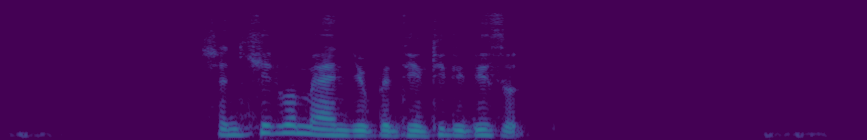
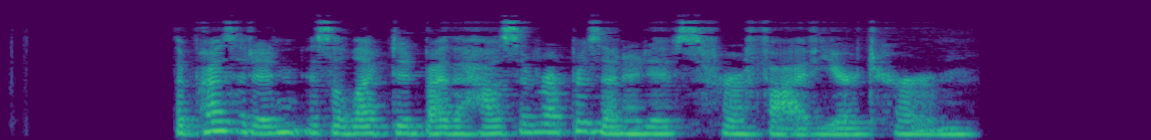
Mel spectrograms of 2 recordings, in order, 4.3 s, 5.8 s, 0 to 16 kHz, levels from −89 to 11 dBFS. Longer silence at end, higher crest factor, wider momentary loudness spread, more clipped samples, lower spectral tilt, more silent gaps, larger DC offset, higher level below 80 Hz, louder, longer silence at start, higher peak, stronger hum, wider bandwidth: second, 0.5 s vs 0.85 s; about the same, 18 dB vs 18 dB; about the same, 8 LU vs 6 LU; neither; first, -6.5 dB/octave vs -4.5 dB/octave; first, 0.39-0.44 s, 3.09-3.23 s, 3.29-3.33 s, 3.39-3.43 s vs none; neither; second, under -90 dBFS vs -66 dBFS; second, -54 LUFS vs -23 LUFS; second, 0.1 s vs 0.9 s; second, -38 dBFS vs -6 dBFS; neither; first, 11 kHz vs 9.4 kHz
